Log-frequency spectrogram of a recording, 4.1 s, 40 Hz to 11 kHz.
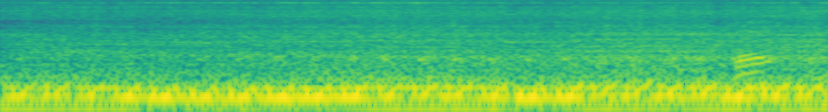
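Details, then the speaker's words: Restored 1990 Jeep Grand Wagoneer, rebuilt carbureted AMC 360 V8, just started; steady deep even rumble with no misses or knocks, runs really good. "But this thing runs really good."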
